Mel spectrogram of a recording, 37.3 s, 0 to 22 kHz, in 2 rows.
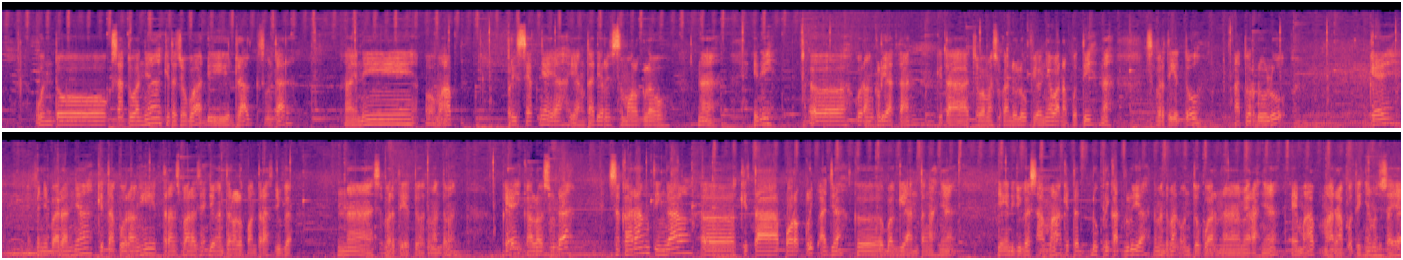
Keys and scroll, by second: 11.9 ctrl+z.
